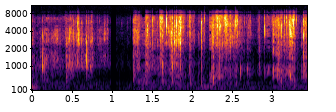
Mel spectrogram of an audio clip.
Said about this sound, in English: this wrapper on this chocolate is crinkly.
